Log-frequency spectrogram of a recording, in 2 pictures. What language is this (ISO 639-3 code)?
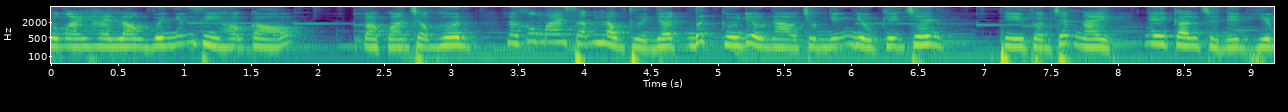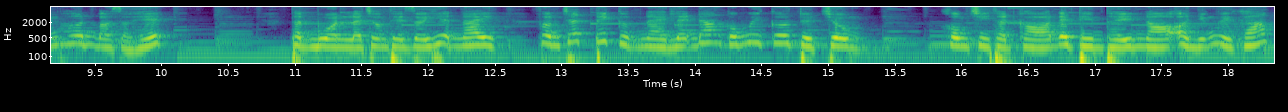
vie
